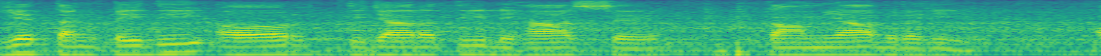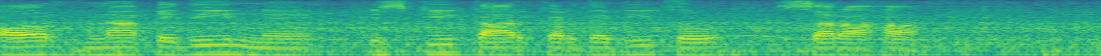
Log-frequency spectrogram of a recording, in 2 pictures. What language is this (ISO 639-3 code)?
urd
